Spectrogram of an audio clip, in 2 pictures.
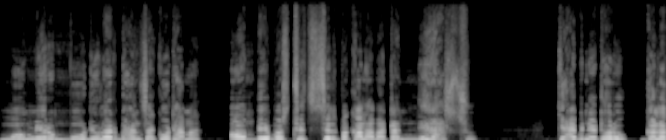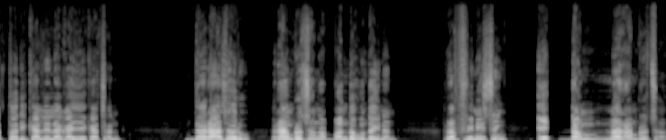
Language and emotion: Nepali, angry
